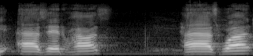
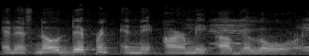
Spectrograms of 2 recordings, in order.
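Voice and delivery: usual speaking voice

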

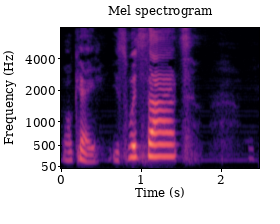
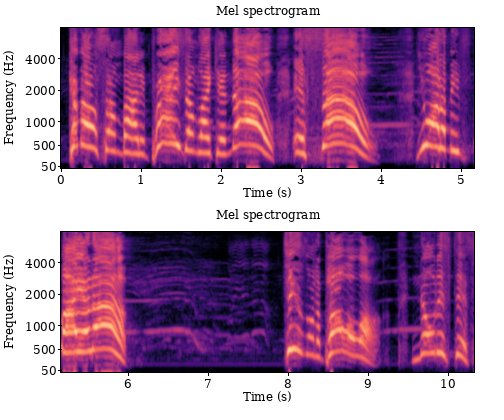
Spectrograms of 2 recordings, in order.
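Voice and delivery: high, shouted exhortation; loud, high revival shout; full-force preaching; 9 semitones higher, 16 dB louder than usual. Real, not acted. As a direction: fire up the congregation at full volume.

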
